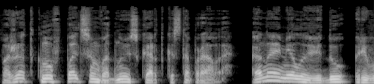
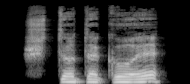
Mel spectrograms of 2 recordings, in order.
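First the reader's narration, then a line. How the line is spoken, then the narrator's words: Old man barking impatiently. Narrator (Russian): рявкнул старик, когда я принялся мямлить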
